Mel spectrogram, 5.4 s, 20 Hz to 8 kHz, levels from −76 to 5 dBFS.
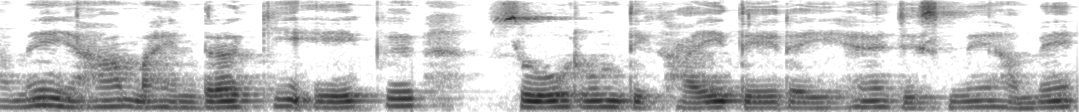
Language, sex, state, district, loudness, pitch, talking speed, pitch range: Hindi, female, Bihar, Saharsa, -16 LUFS, 160 Hz, 145 wpm, 150-165 Hz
